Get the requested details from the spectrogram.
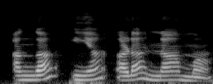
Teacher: हर वर्ग का पंचम अक्षर यानी कि अङ ञ अण न म नासाग्र मार्ग से निकलने वाली ध्वनियां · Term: नासिक्य व्यंजन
